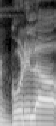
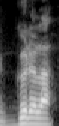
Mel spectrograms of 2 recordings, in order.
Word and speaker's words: Guerrilla: This not अ गोरिल्ला और Gorilla. This is अ Girla 450.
